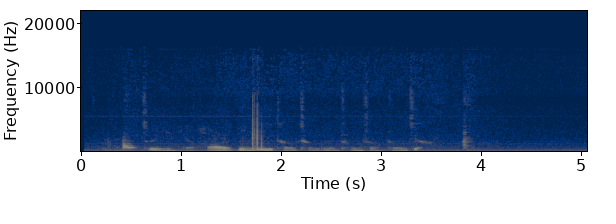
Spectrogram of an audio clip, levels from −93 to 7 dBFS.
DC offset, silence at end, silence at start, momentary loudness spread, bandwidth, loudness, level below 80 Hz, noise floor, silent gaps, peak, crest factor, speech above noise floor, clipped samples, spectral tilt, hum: under 0.1%; 0.15 s; 0.05 s; 17 LU; 16.5 kHz; -43 LUFS; -66 dBFS; -66 dBFS; none; -16 dBFS; 28 dB; 24 dB; under 0.1%; -7 dB/octave; none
